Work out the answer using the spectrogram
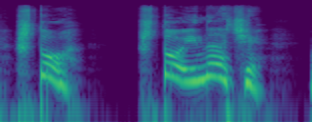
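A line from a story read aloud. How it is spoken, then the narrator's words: Exclamation. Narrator (Russian): воскликнула через мгновение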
